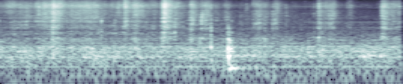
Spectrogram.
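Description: Footsteps crunching through dry leaf litter and brushing past undergrowth, as a string of uneven crackles and rustles.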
